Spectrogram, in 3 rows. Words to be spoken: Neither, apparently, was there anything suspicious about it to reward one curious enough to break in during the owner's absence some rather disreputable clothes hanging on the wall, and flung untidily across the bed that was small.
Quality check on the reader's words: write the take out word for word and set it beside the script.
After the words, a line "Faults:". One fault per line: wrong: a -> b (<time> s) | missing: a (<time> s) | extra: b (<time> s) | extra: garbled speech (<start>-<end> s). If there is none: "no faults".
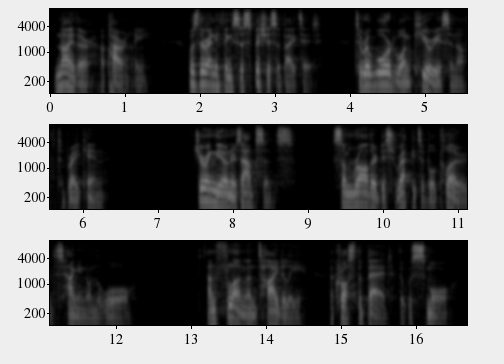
Neither, apparently, was there anything suspicious about it to reward one curious enough to break in during the owner's absence some rather disreputable clothes hanging on the wall, and flung untidily across the bed that was small.
Faults:
no faults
